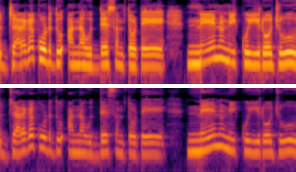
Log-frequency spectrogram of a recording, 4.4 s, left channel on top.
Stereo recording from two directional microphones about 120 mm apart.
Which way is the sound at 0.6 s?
50° left (ahead or behind).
